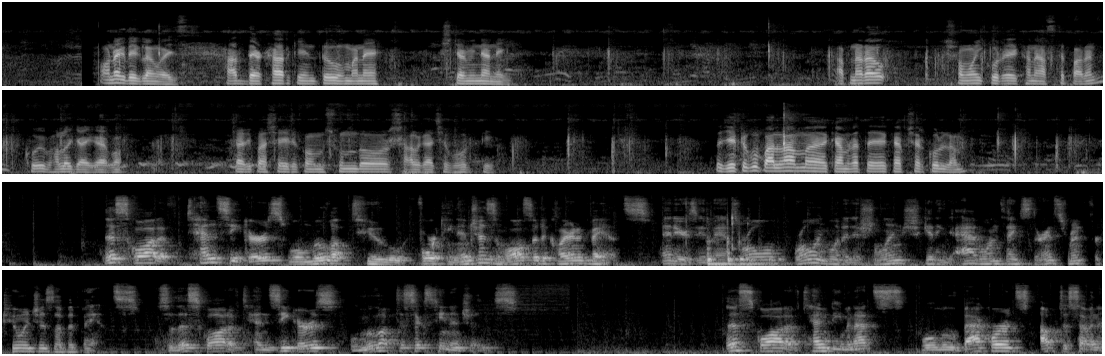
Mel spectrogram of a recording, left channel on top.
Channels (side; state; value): both; different; correlation 0.00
